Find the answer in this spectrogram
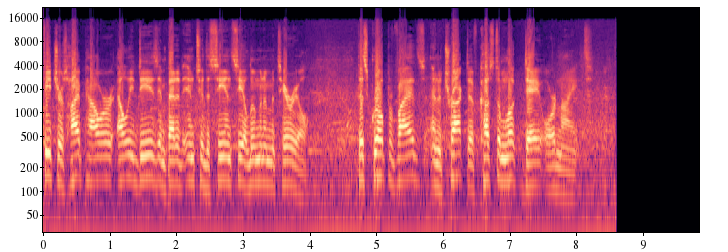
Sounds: speech

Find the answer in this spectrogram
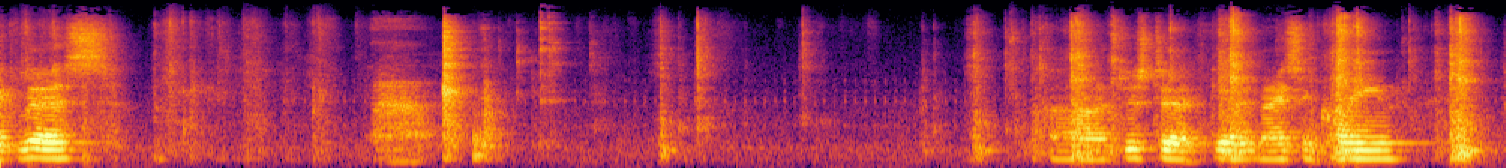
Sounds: speech

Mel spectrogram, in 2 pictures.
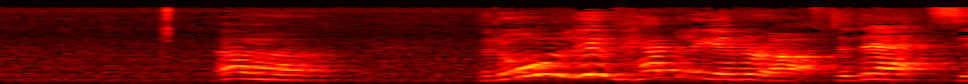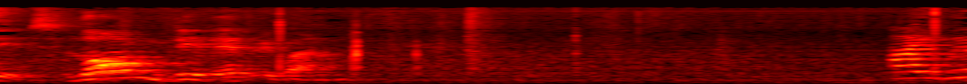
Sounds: inside a large room or hall
speech

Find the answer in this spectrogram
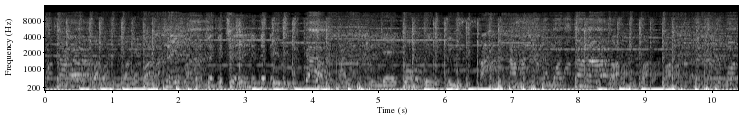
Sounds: music

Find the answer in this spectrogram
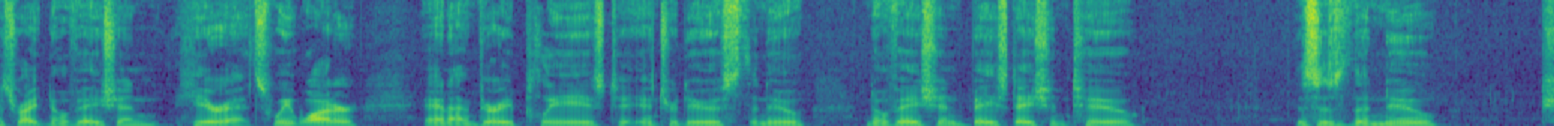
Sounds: speech

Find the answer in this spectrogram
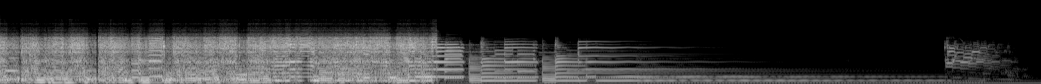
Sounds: effects unit
plucked string instrument
music
musical instrument
distortion
guitar

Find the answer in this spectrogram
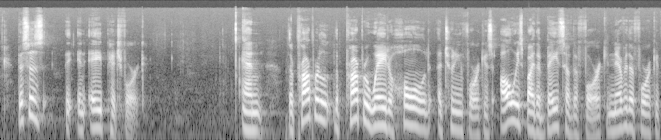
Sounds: speech

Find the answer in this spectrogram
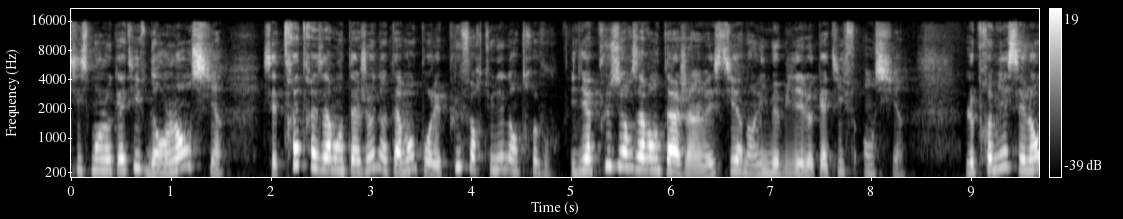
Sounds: speech

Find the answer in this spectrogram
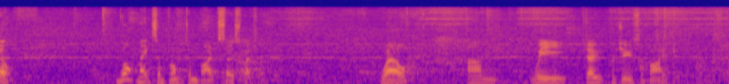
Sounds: speech

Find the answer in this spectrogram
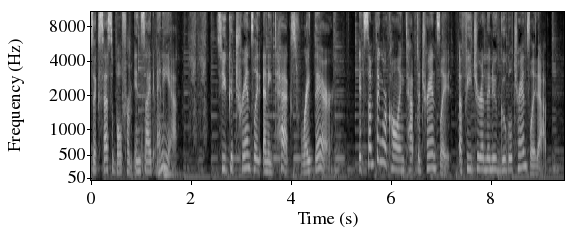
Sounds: speech
music

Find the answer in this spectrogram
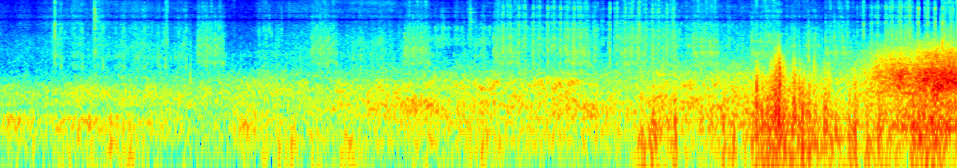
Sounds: vehicle
aircraft

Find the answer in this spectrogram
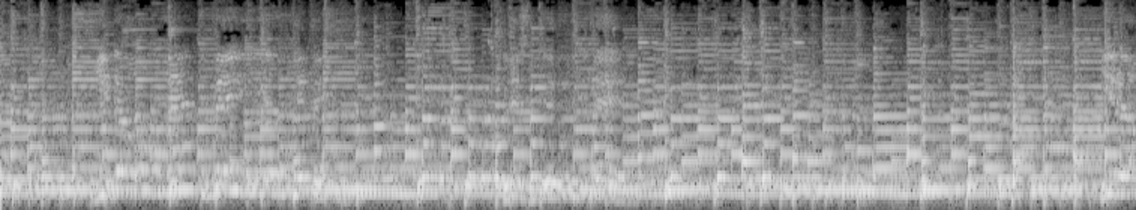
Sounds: music
banjo
ukulele

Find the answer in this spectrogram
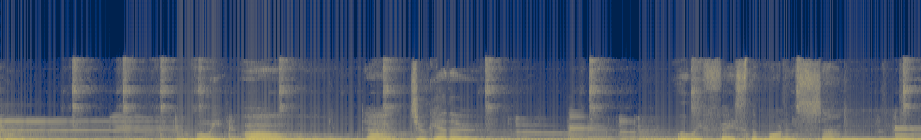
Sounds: music

